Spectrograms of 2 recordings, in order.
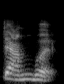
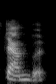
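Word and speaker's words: timbre: And this phenomena is known as tambber. Right? So it is not pronounced as timber, it is pronounced as tambber.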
